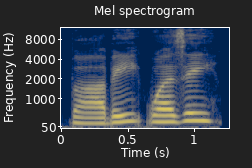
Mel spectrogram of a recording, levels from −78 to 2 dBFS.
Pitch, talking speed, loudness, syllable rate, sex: 215 Hz, 140 wpm, -16 LUFS, 3.9 syllables/s, female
